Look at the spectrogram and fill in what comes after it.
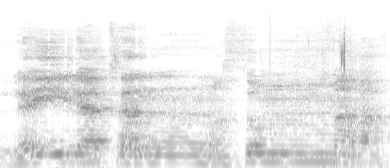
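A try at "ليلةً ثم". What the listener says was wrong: You actually closed your lips. You made meme. Why? First you said laylatam, your lips were closed. You were making meme.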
